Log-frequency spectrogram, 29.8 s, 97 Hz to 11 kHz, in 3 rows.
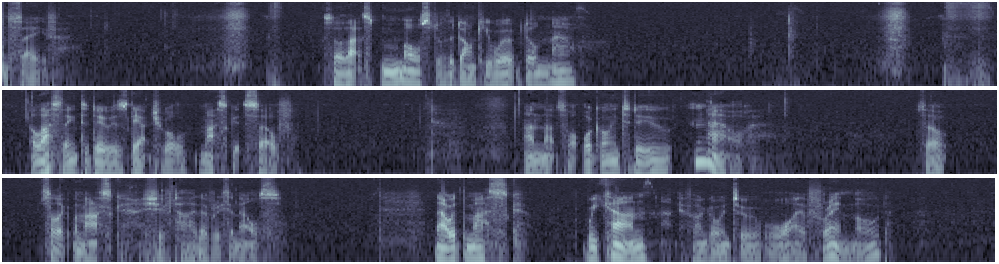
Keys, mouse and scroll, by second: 1.2-4.3 middle drag, 4.3-5.3 scroll up 1, 5.3-8.0 scroll up 1, 9.1-10.9 middle drag, 17.1-18.9 middle drag, 19.1-21.9 drag, 21.5 shift+h, 22.1 click, 24.2-26.2 drag, 26.4 KP_1, 28.0 z, 29.2-29.8 middle drag.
